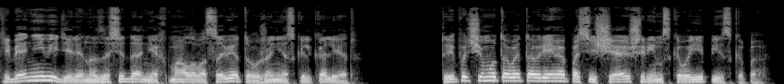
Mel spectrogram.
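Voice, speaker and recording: Narrator plays a guarded old churchman: low husky voice, composed delivery, audiobook. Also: no room sound, studio quality. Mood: measured. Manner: calm, measured. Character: old male prince-bishop, calm and guarded. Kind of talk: audiobook character voicing.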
